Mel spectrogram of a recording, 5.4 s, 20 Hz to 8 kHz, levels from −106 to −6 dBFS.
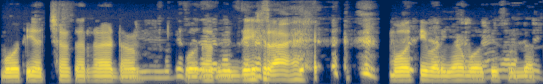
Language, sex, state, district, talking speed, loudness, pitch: Hindi, male, Bihar, Araria, 200 wpm, -15 LUFS, 120 Hz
